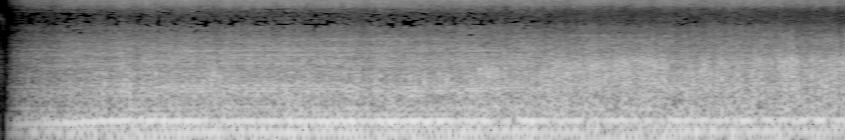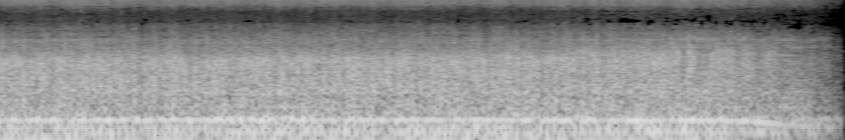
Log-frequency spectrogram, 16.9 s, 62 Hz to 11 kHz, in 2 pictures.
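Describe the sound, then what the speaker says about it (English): A Sym Joymax Z+ 300 scooter cruising along a UK road, giving a steady engine hum under loud, continuous rushing wind noise that holds evenly throughout, with no speech. "So let's get these out on the road to see what they're really like."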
